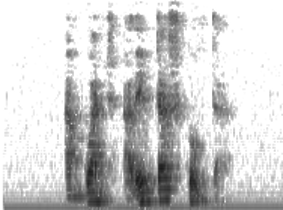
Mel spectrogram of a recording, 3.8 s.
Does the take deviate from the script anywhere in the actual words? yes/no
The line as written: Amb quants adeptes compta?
no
